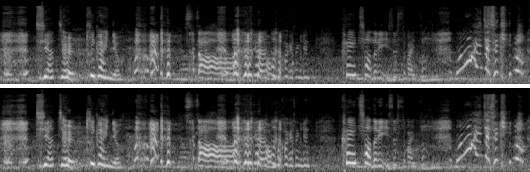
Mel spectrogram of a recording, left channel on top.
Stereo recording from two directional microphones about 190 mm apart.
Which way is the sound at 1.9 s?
25° right (ahead or behind).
